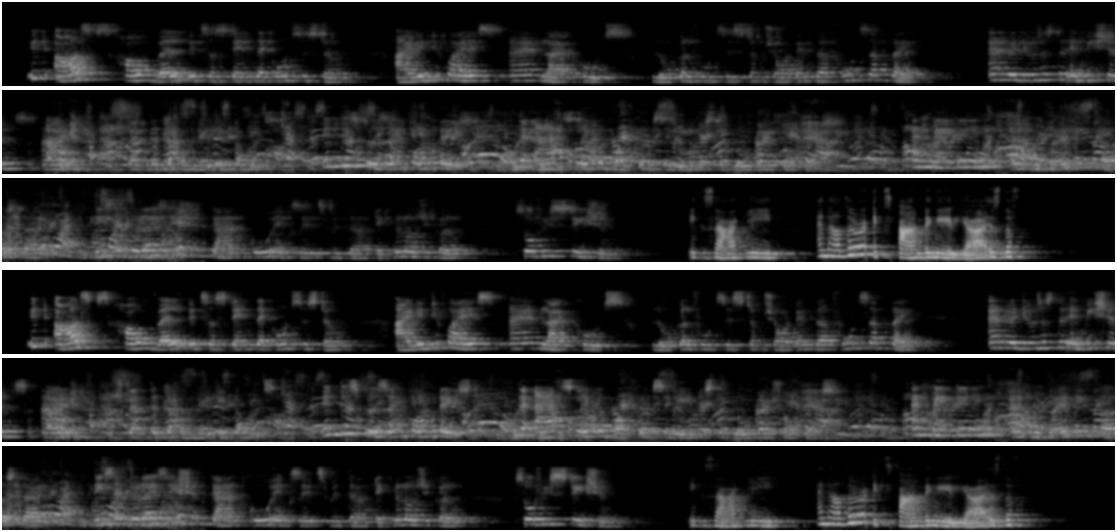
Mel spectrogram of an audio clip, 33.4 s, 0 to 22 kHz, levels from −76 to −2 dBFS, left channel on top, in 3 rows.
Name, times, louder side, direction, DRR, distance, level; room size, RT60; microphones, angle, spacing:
voice 1, 0.2-3.4 3.9-9.1 9.8-15.8 16.2-19.5 20.2-22.7 23.1-26.8 27.4-28.4, right 2 dB, 45° right, 1 dB, 4.3 m, -33 dB
sound 1, 11.6-24.2, left 2 dB, 20° left, 1.6 m, -36 dB
voice 2, 29.1-30.0 30.4-30.9 31.2-32.5, left 3 dB, 40° left, 6 dB, 1.0 m, -24 dB
29.5 x 10.5 x 2.5 m, 0.70 s
head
